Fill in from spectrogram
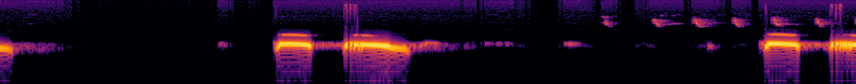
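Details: Spotted dove calling to get other doves calling: one two-part coo, short and level then long and sinking in pitch, followed by silence. A new phrase begins near the end. Nothing else audible.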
